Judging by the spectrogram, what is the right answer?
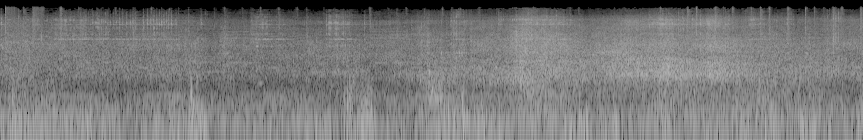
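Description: Wind buffeting the microphone over a choppy sea, with waves washing against the boat. A broader rushing hiss swells about eight seconds in and fades a few seconds later.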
